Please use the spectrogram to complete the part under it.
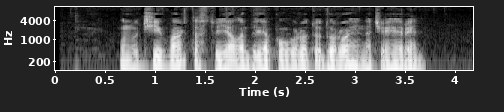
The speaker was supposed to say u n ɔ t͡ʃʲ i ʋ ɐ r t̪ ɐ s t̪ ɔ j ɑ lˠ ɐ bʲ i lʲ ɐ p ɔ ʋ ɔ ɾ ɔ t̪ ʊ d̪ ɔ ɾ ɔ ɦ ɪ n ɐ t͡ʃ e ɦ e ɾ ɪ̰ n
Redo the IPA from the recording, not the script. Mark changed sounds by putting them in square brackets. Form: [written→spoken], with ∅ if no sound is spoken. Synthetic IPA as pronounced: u n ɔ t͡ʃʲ i ʋ [ɐ→ɑ] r t̪ ɐ s t̪ ɔ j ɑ lˠ ɐ bʲ i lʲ ɐ p ɔ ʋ ɔ ɾ ɔ t̪ ʊ d̪ ɔ ɾ ɔ ɦ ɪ n ɐ t͡ʃ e ɦ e ɾ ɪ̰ n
